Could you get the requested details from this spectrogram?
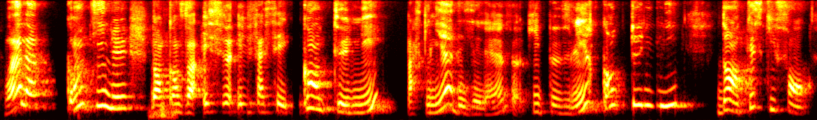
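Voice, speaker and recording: A woman teacher giving an online French lesson to a pupil, patiently repeating and modeling words slowly. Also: mid-range voice, very animated, darkish tone.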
